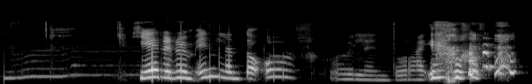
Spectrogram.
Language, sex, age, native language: Icelandic, female, 13, Polish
